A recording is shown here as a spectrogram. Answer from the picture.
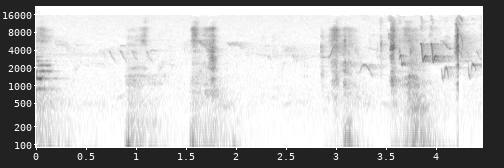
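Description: Birds chirping now and then, with a few short knocks scattered through, between stretches of near silence.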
